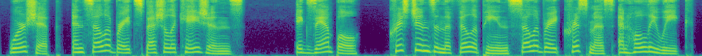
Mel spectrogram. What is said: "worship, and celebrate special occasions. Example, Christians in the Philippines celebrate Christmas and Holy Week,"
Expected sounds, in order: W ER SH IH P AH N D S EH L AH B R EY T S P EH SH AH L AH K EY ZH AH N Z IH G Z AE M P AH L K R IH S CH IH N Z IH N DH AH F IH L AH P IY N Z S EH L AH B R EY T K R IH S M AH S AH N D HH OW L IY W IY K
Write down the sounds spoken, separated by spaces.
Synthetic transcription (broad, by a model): W ER SH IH P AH N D S EH L AH B R EY T S P EH SH L AH K EY ZH AH N Z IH G Z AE M P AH L K R IH S CH IH N Z IH N DH AH F IH L AH P IY N Z S EH L AH B R EY T K R IH S M AH S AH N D HH OW L IY W IY K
